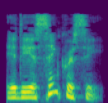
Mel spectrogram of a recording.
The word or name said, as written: idiosyncrasy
